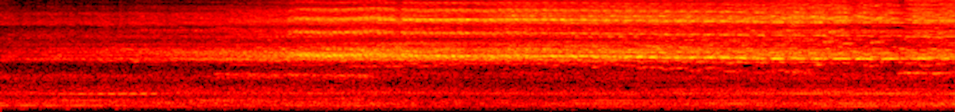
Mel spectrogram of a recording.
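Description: A train approaching with a high-pitched squeal of several steady tones, growing louder over the first three seconds and then holding.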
